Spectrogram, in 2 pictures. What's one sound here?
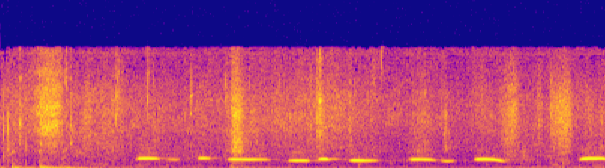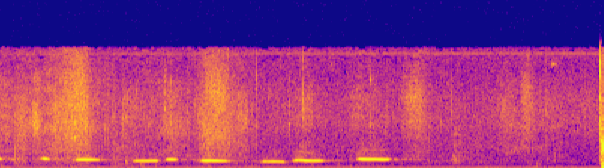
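A piano plays a short high melody.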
